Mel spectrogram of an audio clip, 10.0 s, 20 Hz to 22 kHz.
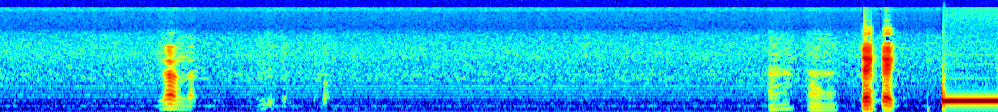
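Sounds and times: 
speech: 0:01.6 - 0:02.1, 0:08.1 - 0:09.0
electronic ringing tone from a phone call on loudspeaker: 0:09.4 - 0:09.9.

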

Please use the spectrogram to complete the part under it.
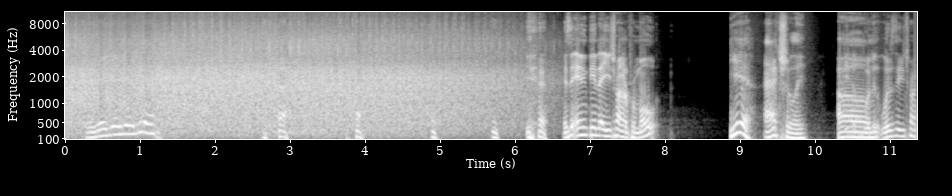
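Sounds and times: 
applause: 0:00.0 - 0:07.6
laughter: 0:00.0 - 0:07.8
people shouting: 0:00.0 - 0:07.8
speech: 0:00.3 - 0:01.4, 0:02.6 - 0:03.2, 0:03.9 - 0:04.1, 0:04.9 - 0:05.1, 0:05.7 - 0:08.0, 0:08.9 - 0:11.3.

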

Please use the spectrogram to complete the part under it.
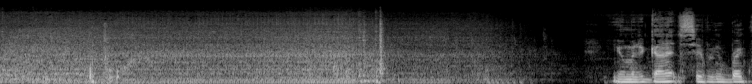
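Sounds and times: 
car pulling over and stopping: 0:00.0 - 0:05.8
speech: 0:06.2 - 0:07.5.

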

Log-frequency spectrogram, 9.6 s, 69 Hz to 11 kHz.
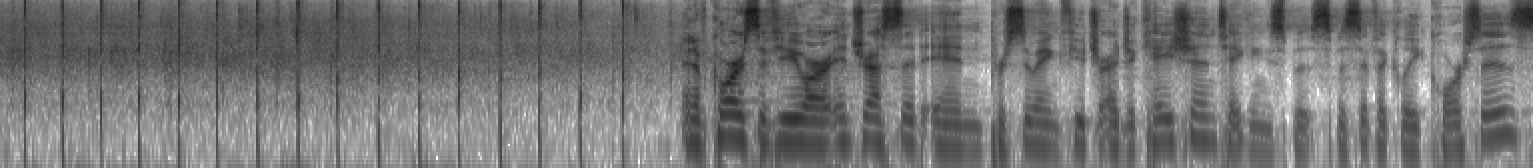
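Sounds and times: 
audience clapping to thank a guest speaker: 0:00.0 - 0:04.8
speech: 0:04.2 - 0:09.5.

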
